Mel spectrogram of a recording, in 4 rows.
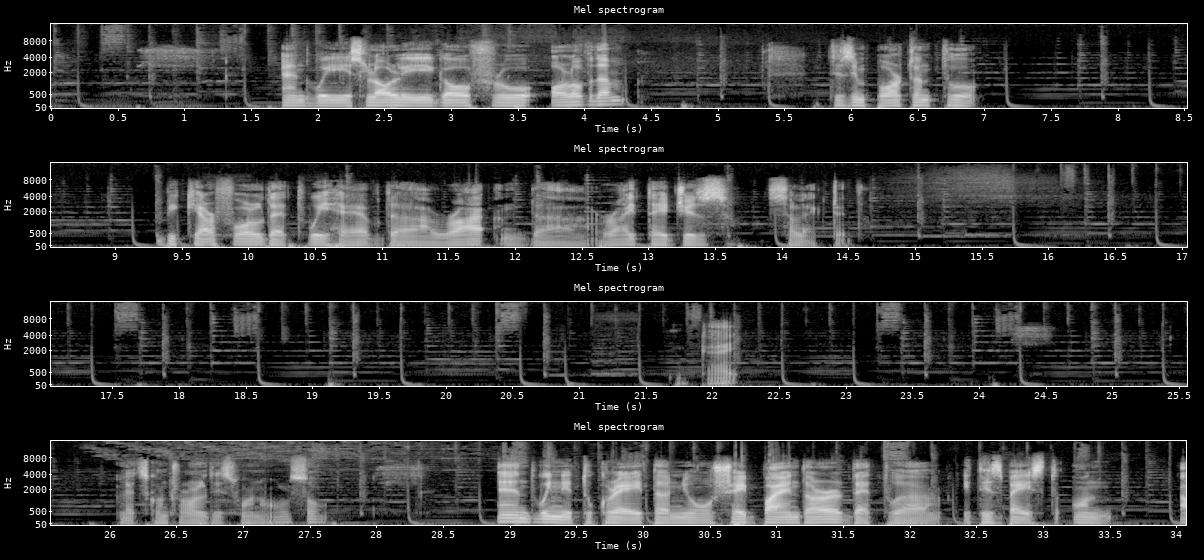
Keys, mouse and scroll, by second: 1.7-3.5 shift+scroll up 3, 3.5 ctrl+shift+click, 4.7 ctrl+click, 5.7-7.0 scroll down 2, 8.2-9.3 scroll up 3, 10.3 ctrl+click, 12.7 ctrl+click, 13.7-14.5 scroll down 2, 16.7-17.6 scroll up 2, 17.6-18.0 scroll up 1, 19.1 ctrl+click, 20.9 ctrl+click, 21.8-22.9 scroll down 2, 22.9 scroll down 1, 25.5-26.4 shift+scroll up 2, 26.4 shift+scroll up 1, 26.7-27.6 shift+scroll down 2, 27.6 shift+scroll down 1.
